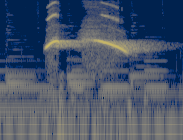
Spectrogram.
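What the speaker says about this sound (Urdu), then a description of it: "چال باز نے زور سے سیٹی بجائی" A trickster blows two loud whistle blasts, a short high note followed by a longer sliding tone, clear and close with no talking.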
